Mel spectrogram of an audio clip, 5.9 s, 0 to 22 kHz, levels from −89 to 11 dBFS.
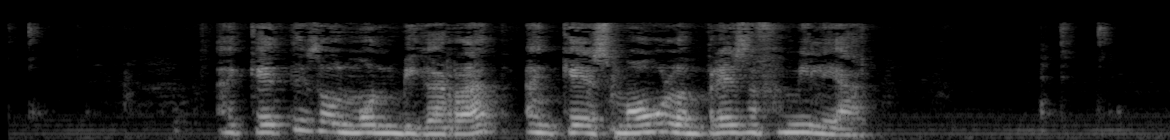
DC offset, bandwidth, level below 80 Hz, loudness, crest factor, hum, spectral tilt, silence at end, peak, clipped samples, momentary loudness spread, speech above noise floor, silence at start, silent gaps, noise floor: under 0.1%; 11.5 kHz; -64 dBFS; -28 LUFS; 16 dB; none; -5.5 dB/octave; 0.3 s; -14 dBFS; under 0.1%; 8 LU; 38 dB; 1.1 s; none; -66 dBFS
